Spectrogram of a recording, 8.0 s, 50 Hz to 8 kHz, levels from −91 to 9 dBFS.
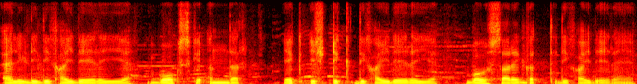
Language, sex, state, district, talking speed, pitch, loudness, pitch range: Hindi, male, Uttar Pradesh, Saharanpur, 160 wpm, 110 Hz, -18 LUFS, 105-115 Hz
